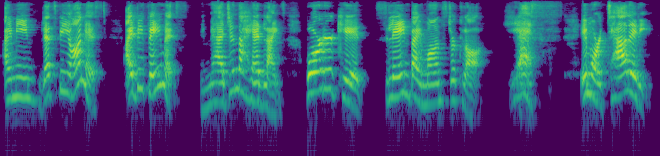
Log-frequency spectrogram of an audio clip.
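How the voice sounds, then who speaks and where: A woman's voice: high-pitched, sing-song, slow pace, pushed and bright, pitched above the performer's own voice, exaggerated voice. A woman voicing a frightened, melodramatic young boy in a storybook read-aloud, pleading and earnest. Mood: wry, dramatic. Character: frightened, melodramatic young border boy narrating his tale. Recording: dull, muffled lo-fi audio.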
